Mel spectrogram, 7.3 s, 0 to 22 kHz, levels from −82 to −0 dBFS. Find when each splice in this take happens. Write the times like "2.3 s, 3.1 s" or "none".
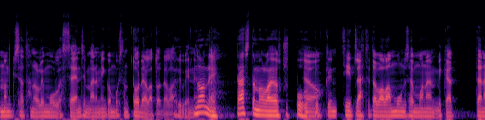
5.0 s

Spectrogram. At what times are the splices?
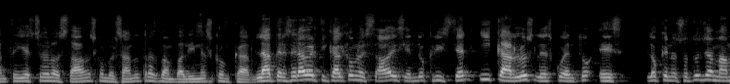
2.5 s

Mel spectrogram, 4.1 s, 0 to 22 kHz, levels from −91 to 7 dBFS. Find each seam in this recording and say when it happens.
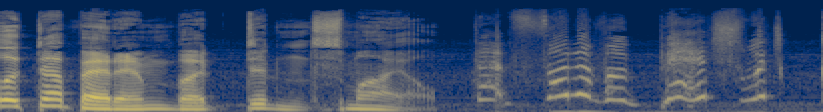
2.4 s

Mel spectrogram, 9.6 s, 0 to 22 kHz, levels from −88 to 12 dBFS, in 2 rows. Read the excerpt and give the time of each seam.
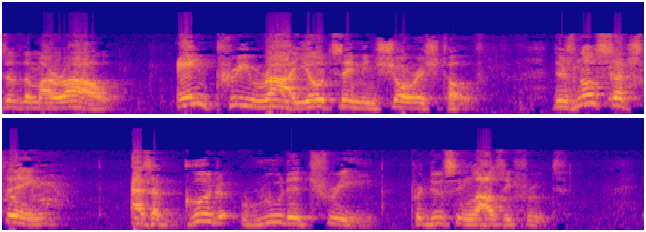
none

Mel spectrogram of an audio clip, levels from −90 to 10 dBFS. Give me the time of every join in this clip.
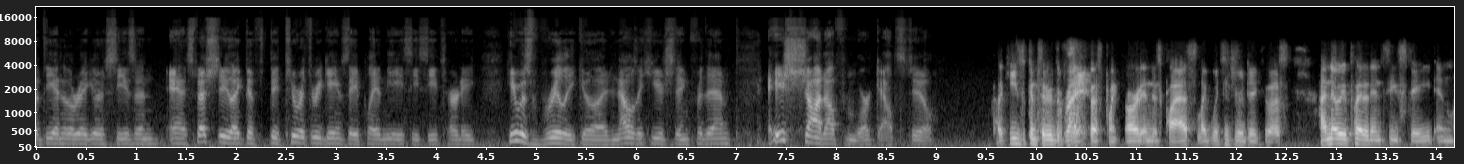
9.6 s

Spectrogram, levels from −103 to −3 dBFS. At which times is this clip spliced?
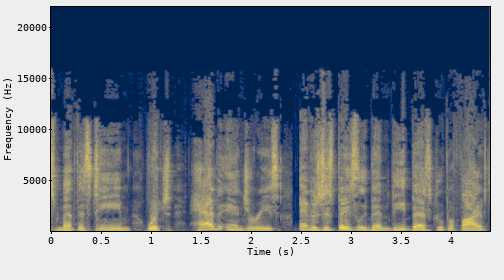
2.4 s

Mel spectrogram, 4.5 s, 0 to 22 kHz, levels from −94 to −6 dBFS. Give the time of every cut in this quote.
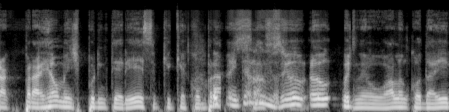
2.2 s, 3.5 s

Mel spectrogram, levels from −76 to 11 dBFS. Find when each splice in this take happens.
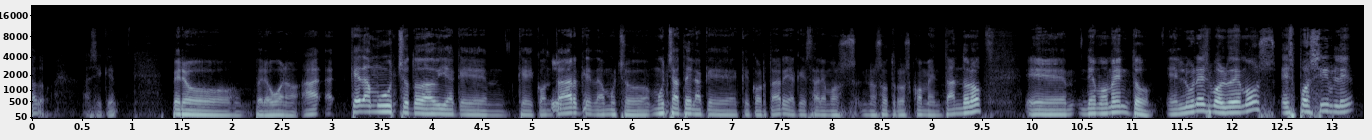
none

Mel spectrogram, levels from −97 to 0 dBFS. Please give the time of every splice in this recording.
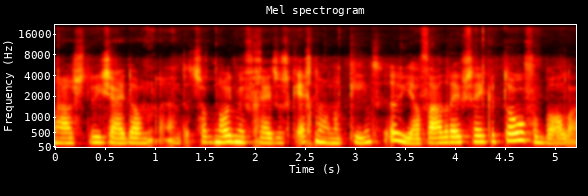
none

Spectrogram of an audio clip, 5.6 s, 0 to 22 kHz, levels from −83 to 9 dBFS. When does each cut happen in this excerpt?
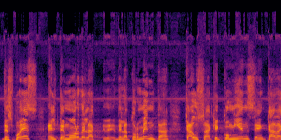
2.1 s

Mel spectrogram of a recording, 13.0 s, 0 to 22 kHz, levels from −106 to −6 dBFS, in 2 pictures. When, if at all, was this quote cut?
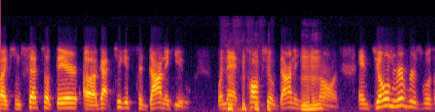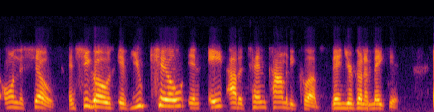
7.4 s, 11.4 s

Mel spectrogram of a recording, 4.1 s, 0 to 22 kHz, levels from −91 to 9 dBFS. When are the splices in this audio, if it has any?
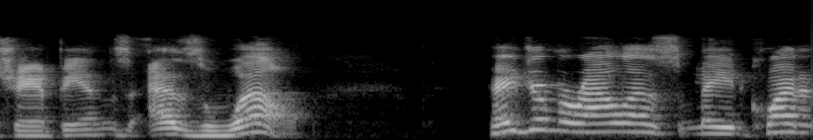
none

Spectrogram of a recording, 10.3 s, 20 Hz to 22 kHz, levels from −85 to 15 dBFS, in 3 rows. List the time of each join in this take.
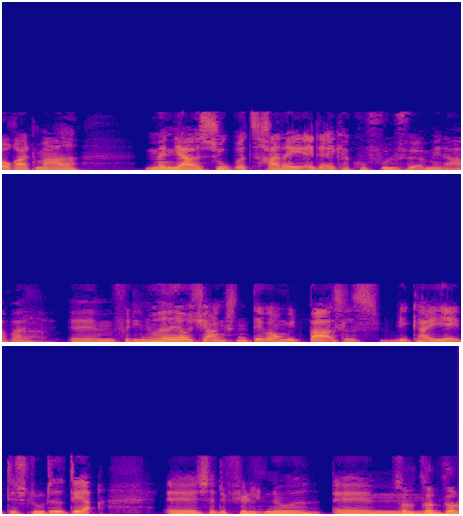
7.9 s

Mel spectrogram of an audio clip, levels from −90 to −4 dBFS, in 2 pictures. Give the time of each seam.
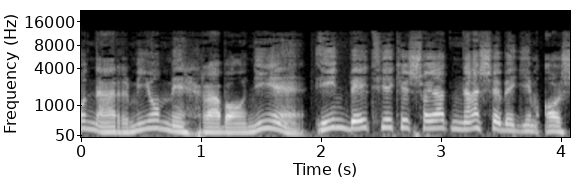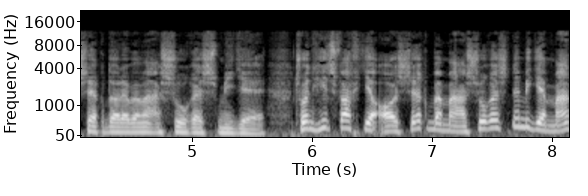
1.9 s

